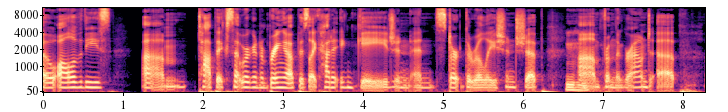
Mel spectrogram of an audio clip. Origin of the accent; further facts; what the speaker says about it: Lombard, Illinois, United States; So I grew up in the Chicago area, a suburb called Lombard. I went to Lombard East High School, the Rams.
